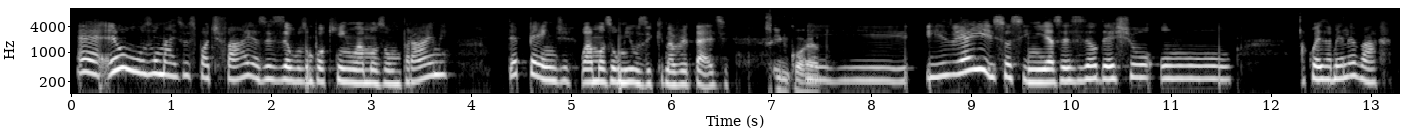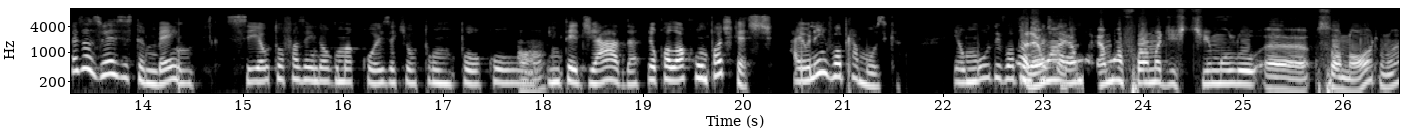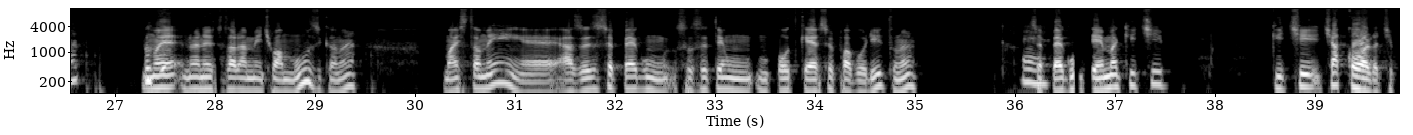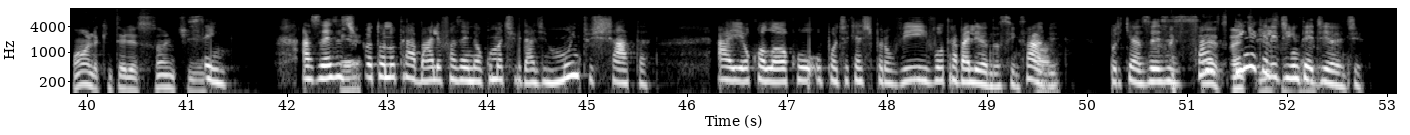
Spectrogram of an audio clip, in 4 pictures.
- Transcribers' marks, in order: tapping
- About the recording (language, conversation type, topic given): Portuguese, podcast, Como as músicas mudam o seu humor ao longo do dia?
